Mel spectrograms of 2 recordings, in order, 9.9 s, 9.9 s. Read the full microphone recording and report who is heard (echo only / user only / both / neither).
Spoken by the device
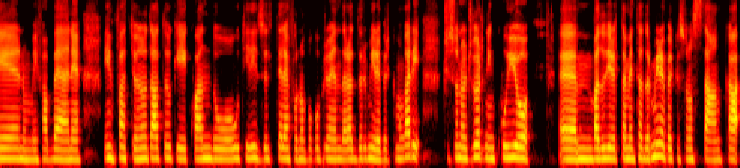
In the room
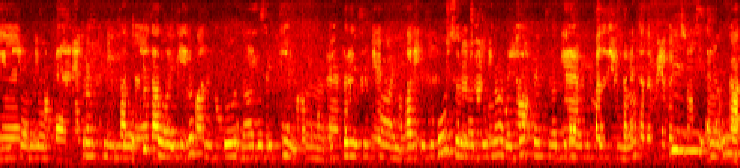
both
